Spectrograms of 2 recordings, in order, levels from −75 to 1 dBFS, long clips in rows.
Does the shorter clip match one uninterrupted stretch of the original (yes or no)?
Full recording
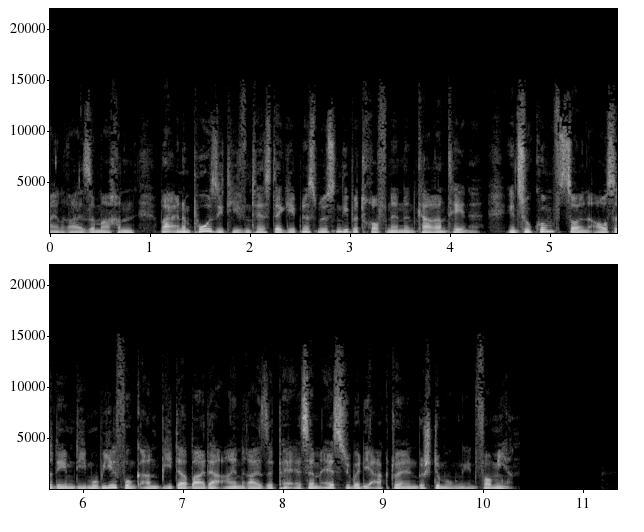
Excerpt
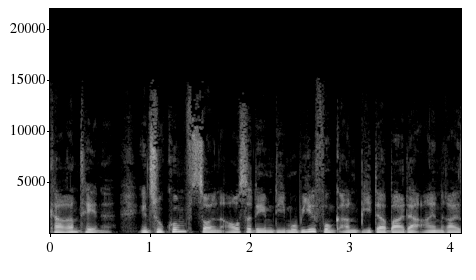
yes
